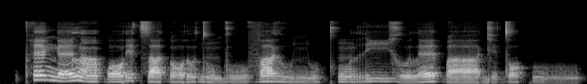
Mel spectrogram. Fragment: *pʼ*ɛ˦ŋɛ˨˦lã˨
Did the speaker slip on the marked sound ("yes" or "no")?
yes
